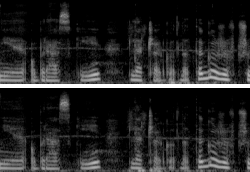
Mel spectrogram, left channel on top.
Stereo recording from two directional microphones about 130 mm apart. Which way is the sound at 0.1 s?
5° left (ahead or behind).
